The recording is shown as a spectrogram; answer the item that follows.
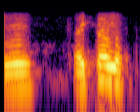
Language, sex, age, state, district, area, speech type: Marathi, male, 18-30, Maharashtra, Amravati, rural, conversation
